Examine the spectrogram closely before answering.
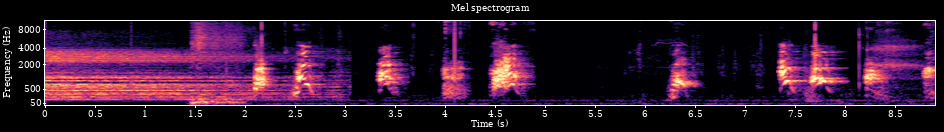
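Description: A dog barks about nine times in short, irregular bursts, some in quick pairs, fairly loud. A steady humming tone fills the first few seconds before the barking starts.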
